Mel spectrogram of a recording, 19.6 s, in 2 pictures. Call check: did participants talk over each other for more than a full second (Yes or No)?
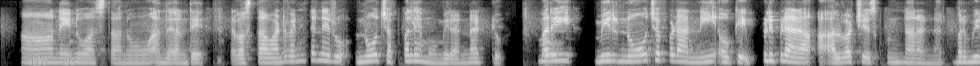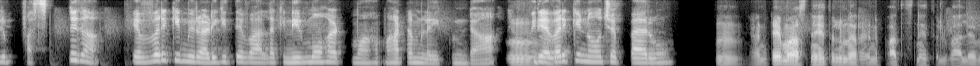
No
